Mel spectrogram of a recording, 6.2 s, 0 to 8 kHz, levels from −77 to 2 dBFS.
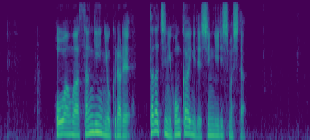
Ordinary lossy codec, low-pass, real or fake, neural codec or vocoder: none; 7.2 kHz; fake; vocoder, 22.05 kHz, 80 mel bands, Vocos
